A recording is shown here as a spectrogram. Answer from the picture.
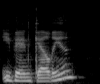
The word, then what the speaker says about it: Evangelion: First things first, it's pronounced Evangelion.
